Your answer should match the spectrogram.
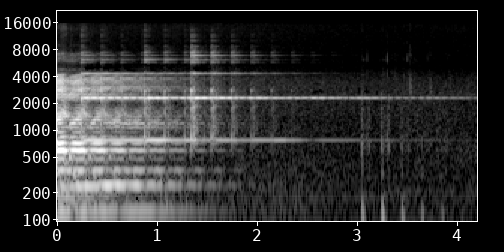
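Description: The chanted invocation ends on its last syllable, then a struck Buddhist bowl bell rings out, its high and lower tones fading away over about three seconds.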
